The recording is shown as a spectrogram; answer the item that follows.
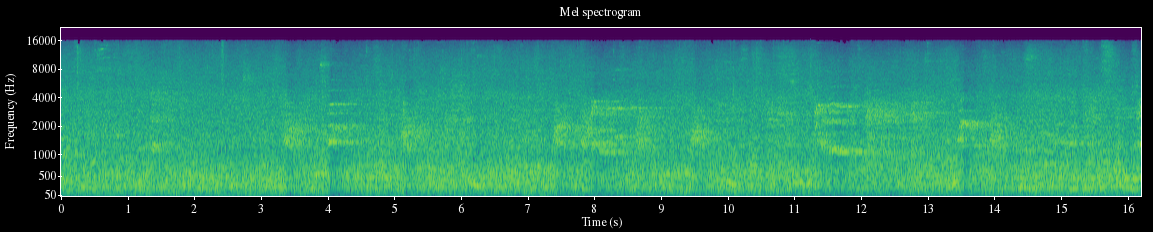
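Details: Pomeranian males in the intermediate class at Eurodogshow 2017; short, high yappy barks come in scattered bursts every second or two over a steady roar of crowd chatter and hall noise.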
